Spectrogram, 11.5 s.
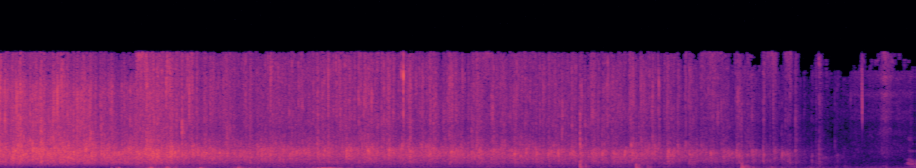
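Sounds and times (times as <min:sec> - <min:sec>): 
audience applause welcoming a family on stage: 0:00.0 - 0:10.7.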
